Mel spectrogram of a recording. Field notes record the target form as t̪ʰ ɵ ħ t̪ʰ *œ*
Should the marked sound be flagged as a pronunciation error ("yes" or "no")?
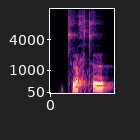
yes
